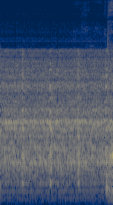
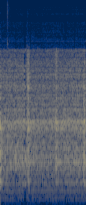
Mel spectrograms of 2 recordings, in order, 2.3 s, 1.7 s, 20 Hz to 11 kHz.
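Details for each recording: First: Yaesu FT-891 radio with ATU-100 antenna tuner: sharp, regular ticks about twice a second over receiver hiss, heard across all bands; owner suspects a birdie from the internal circuits, not confirmed. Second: Yaesu FT-891 with ATU-100 automatic antenna tuner: crisp single relay clicks about every half second over a quiet hiss as the tuner steps through its match across bands; normal relay switching during tuning.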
